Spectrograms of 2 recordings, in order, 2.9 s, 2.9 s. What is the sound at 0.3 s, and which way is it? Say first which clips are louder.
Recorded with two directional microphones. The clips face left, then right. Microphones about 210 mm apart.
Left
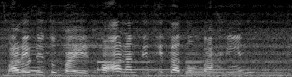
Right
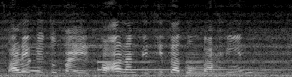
Speech: left 5 dB; 55° left (ahead or behind).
